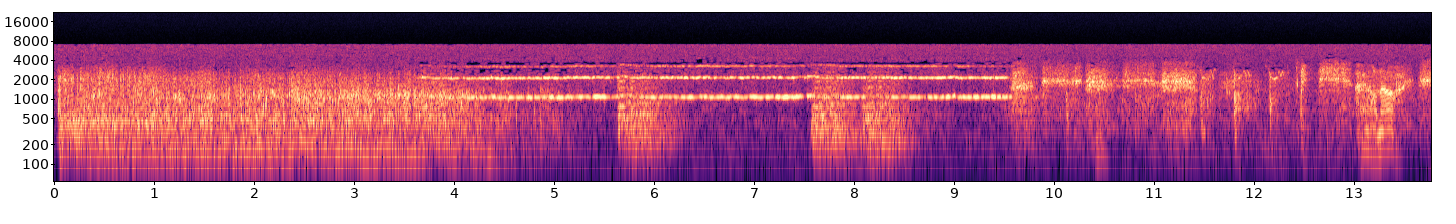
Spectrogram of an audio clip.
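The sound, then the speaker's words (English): A bomb explosion sound effect in a radio mystery drama: a loud, broad roaring blast opens and rumbles on, then a steady high ringing tone sounds over fading noise. “Now maybe you believe me. You know that bomb was meant for me.”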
